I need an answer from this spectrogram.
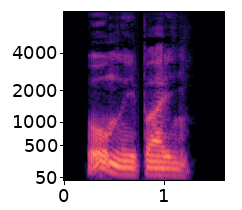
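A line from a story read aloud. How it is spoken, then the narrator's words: Regretful. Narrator (Russian): сказал Кутузов, как будто с сожалением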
